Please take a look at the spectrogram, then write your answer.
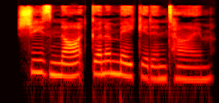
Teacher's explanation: Listen to how gonna replaces going to, and make it becomes one smooth sound.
